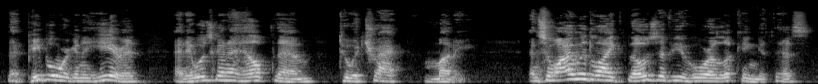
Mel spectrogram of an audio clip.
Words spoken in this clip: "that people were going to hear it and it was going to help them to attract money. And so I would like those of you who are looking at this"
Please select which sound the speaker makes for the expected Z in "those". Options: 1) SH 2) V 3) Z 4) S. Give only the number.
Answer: 3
